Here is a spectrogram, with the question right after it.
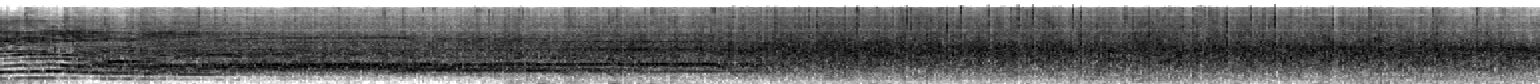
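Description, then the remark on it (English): A crowd at Sketchfest applauds as the guests are introduced, clapping steadily in sustained, loud applause, with a few whoops and cheers rising over it in the first few seconds before the clapping settles into a dense, even roar. “Well, let's meet our guests individually and give them a round of applause, starting with the party.”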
